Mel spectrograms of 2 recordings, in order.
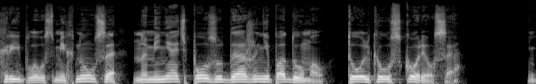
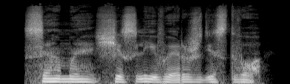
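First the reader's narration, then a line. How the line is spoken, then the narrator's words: Hoarse whisper. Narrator (Russian): прошептал он хрипло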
